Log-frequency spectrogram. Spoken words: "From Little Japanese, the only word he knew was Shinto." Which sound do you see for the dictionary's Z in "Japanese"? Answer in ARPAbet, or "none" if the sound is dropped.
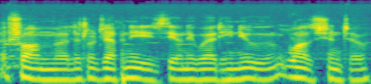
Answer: Z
